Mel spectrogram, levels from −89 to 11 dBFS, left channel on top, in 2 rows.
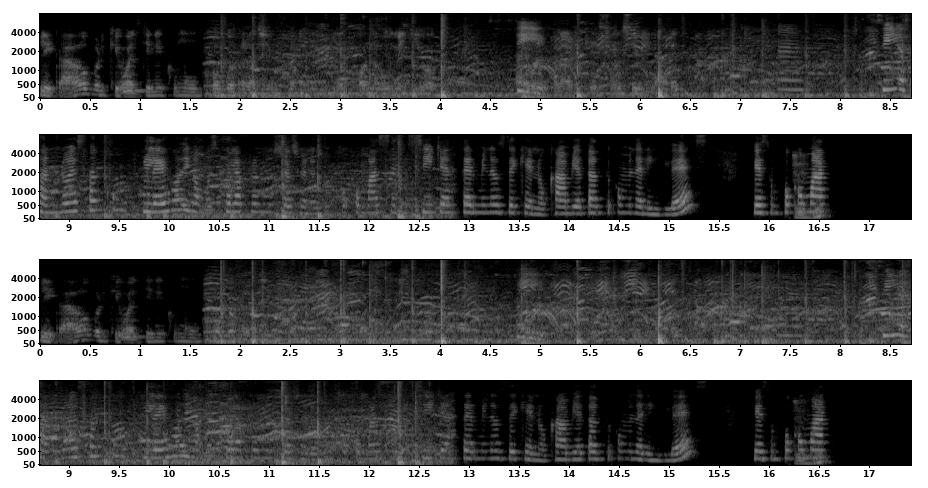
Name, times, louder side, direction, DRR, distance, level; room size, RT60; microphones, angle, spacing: voice 1, 0.0-4.1 4.8-6.4 16.2-16.5, left 3 dB, 90° left, 0.5 m, -52 dB
sound 1, 1.6-12.9, right 4 dB, 30° right, 0.3 m, -45 dB
voice 2, 8.4-15.2 15.9-16.5, left 4 dB, 50° left, 0.6 m, -46 dB
2.6 x 2.4 x 2.4 m
head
